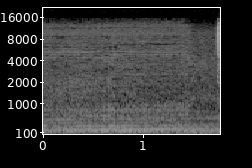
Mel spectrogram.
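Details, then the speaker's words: Honda Click scooter after its faulty remote receiver was bypassed by joining the pure yellow and yellow-green wires: faint steady electric whir for two seconds at key-on, fuel pump priming normally, confirming the jumper works. "Siyempre, pag sinusi natin, good na yung ating fuel pump. Pakinggan natin."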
